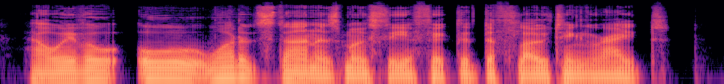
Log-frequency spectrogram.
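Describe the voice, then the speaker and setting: A man speaks with a New Zealand accent. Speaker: mortgage adviser. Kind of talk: casual chat.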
